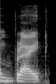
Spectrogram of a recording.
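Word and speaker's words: bright: ठीक है, इसे पढ़ेंगे ब्राइट। क्या पढ़ते हैं जी, ब्राइट पढ़ते हैं। यहाँ पर भी GH साइलेंट है, तो ब्राइट मतलब क्या होता है, ब्राइट का मतलब होता है चमकीला।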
